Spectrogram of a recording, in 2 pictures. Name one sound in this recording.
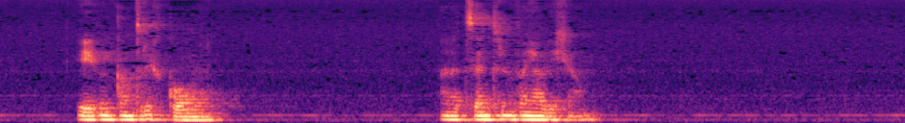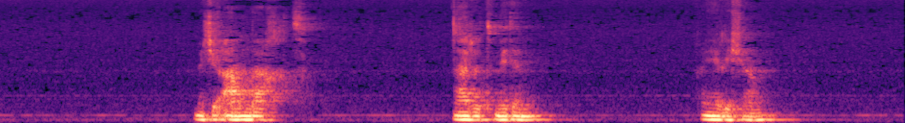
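A middle-aged man speaks calmly and slowly, close by, in short phrases with long pauses.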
